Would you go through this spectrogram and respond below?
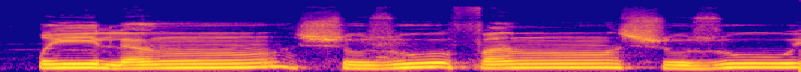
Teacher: اخفا ہوگا، نون ساکن کے بعد شین ہے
